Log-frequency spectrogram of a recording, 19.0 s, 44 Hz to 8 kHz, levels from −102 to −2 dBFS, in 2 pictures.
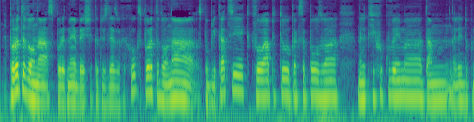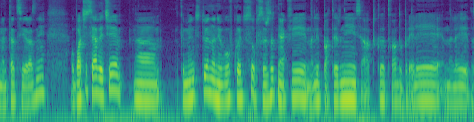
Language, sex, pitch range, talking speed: Bulgarian, male, 110-130 Hz, 155 wpm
